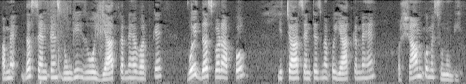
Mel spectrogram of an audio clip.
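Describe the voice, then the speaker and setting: Woman, 30s, patient chatty home tutor, slightly high voice. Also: normal speed. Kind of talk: casual home lesson.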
